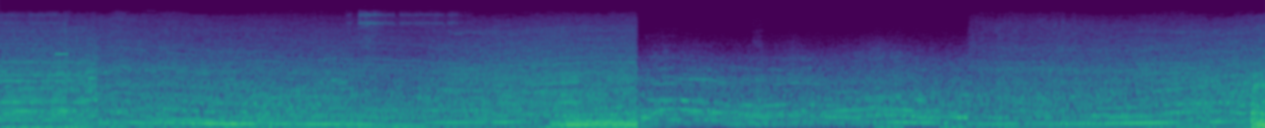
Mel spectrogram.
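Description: Formula racing cars in a racing game set at Singapore, with a Williams among them, accelerate with high, rising engine whines that shift pitch through the gears, one car close and others layered behind.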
